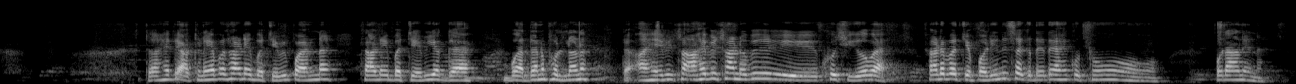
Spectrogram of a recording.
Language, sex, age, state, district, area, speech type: Dogri, female, 45-60, Jammu and Kashmir, Samba, urban, spontaneous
